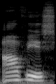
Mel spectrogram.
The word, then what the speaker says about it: obvious: obvious의 특징은 뭐냐면 우선 단어가 얘가 O이긴 하지만 약간 R 사운드가 비슷하게 나요. 그래서 약간 발음할 때는 obvious 이렇게 하시고 품사는 형용사입니다.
